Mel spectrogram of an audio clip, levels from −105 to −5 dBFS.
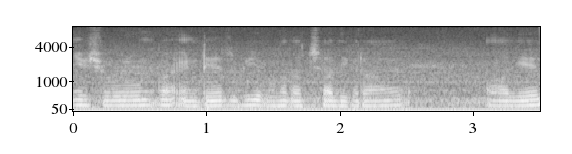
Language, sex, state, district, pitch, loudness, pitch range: Hindi, male, Maharashtra, Mumbai Suburban, 135 Hz, -16 LUFS, 130-140 Hz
